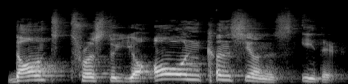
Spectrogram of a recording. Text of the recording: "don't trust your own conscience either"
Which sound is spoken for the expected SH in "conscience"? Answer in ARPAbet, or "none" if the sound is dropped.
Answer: S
